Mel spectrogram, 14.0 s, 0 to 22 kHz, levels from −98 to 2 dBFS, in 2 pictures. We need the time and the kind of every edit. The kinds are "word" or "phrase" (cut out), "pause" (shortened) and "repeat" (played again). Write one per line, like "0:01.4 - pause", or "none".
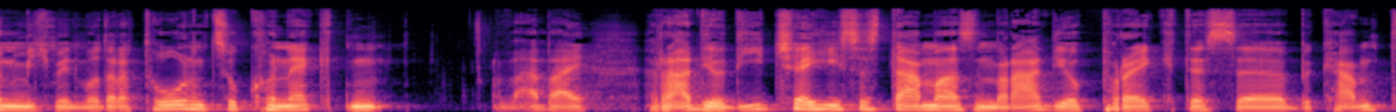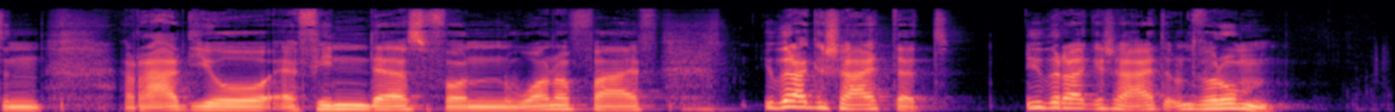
none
